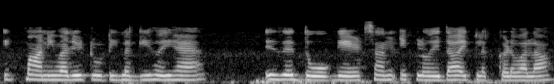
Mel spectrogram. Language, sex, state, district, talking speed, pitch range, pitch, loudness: Punjabi, female, Punjab, Fazilka, 185 wpm, 195-215 Hz, 205 Hz, -14 LUFS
